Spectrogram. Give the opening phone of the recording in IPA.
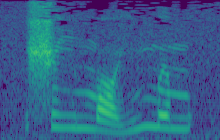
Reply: ʂ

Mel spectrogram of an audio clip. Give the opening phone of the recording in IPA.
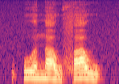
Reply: ʔ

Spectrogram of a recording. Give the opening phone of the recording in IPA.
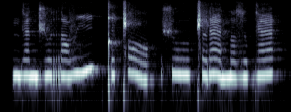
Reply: ŋ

